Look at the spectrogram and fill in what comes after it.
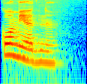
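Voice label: "комиӧдны", Komi, female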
